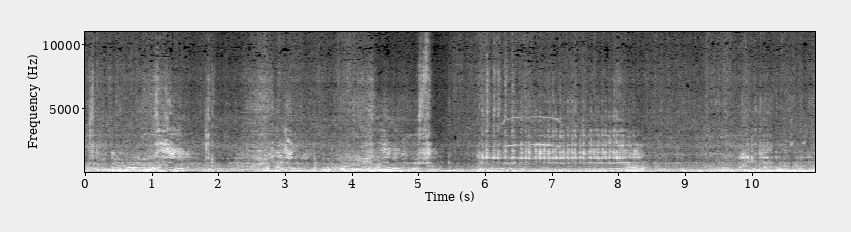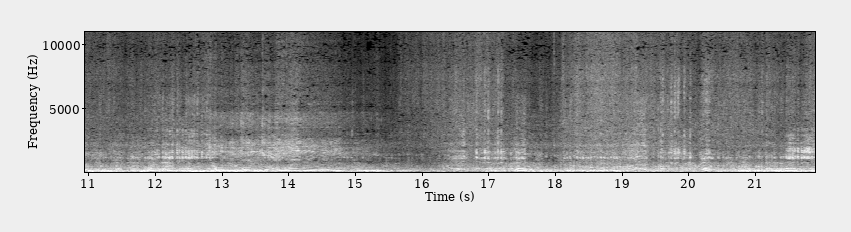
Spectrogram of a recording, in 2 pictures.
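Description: Water splashes and sprays as a jet ski hits the waves.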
